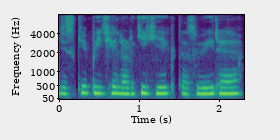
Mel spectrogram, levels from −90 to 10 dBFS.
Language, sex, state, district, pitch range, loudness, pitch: Hindi, female, Jharkhand, Deoghar, 215-230 Hz, -14 LUFS, 220 Hz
